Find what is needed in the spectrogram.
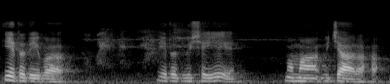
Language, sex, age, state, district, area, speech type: Sanskrit, male, 18-30, Karnataka, Vijayanagara, urban, spontaneous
